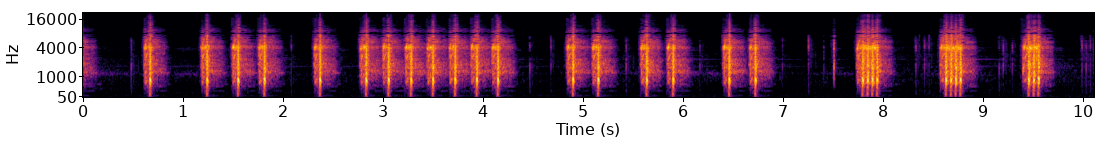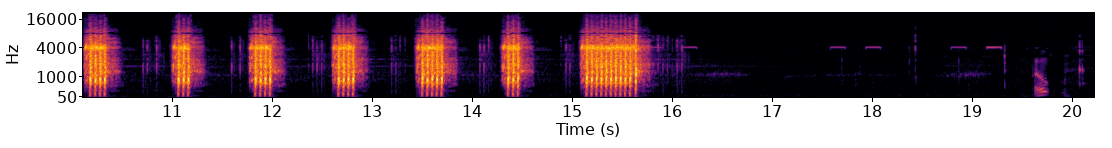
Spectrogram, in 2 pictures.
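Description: A G&G ARP9 airsoft gun fires single shots outdoors, a long series of sharp, loud, close cracks, first in quick clusters and then evenly spaced, ending in a brief quick burst before quiet.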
